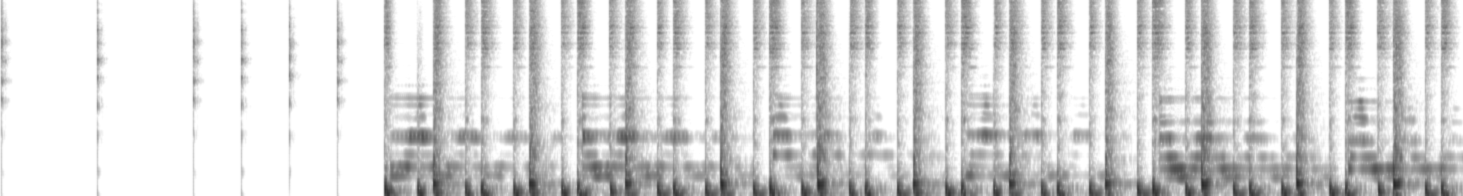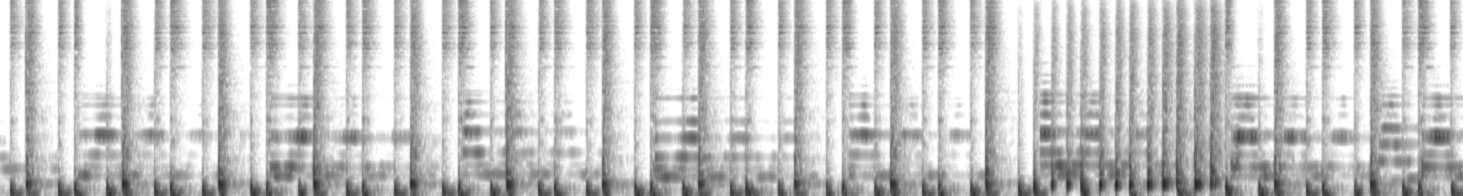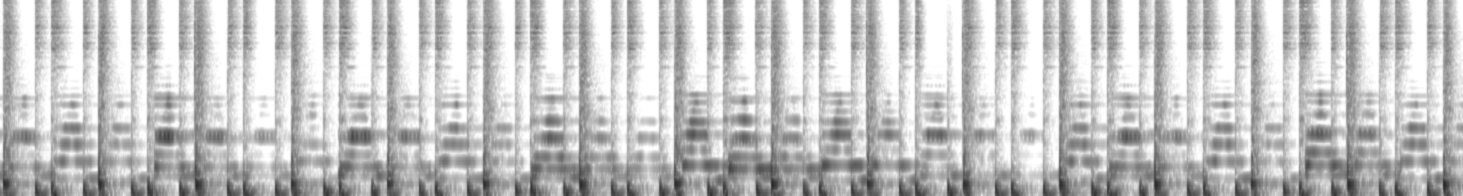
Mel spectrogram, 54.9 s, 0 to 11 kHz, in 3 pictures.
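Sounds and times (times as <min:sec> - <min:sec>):
12 bar blues in G without bass: 0:04.8 - 0:54.8.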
